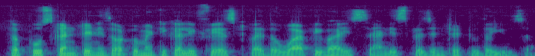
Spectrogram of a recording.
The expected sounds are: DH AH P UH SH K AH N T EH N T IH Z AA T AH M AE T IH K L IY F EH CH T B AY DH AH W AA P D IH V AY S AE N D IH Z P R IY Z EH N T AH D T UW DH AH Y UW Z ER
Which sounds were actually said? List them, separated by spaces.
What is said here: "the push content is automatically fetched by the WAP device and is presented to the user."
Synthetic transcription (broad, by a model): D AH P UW S K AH N T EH N IH Z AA T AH M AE T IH K L IY F EH S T B AY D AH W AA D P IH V AY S AE N D IH Z P R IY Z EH N T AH D T UW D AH Y UW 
